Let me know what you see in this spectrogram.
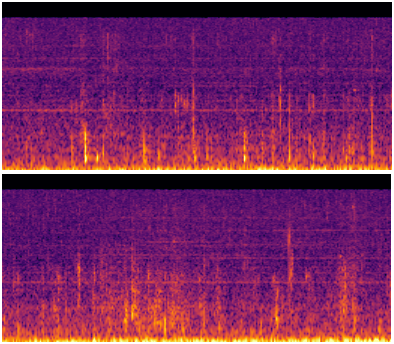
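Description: A person chewing a mouthful of Chinese food, heard close up on a clip-on microphone: soft, wet mouth clicks and smacks scattered irregularly throughout.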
